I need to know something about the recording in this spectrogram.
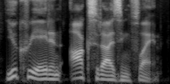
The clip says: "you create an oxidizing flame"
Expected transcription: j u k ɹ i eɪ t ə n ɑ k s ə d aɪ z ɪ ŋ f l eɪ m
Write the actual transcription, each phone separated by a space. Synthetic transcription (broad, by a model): j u k ɹ i eɪ t ə n ɑ k s ə d aɪ z ɪ ŋ f l eɪ m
